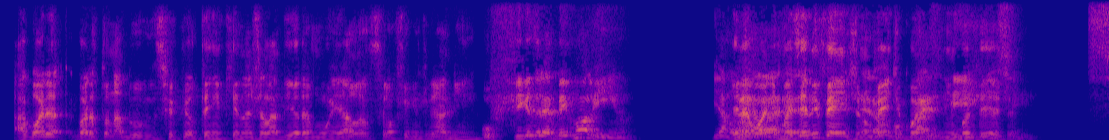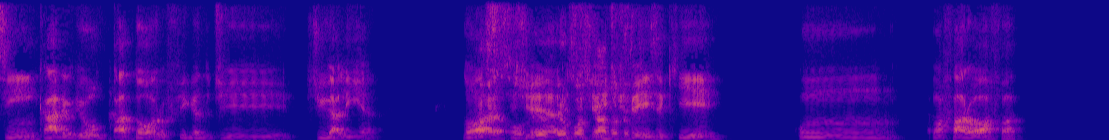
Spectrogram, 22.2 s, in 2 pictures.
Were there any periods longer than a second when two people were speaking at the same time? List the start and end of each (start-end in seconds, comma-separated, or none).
7.3-10.2, 15.8-17.6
